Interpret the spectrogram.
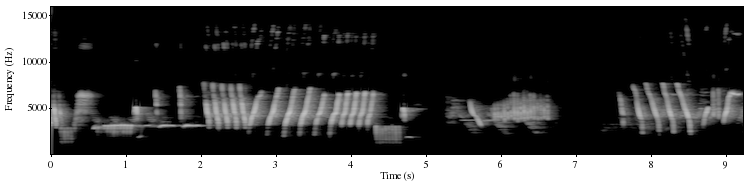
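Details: Gloster canary, song for training young canaries to sing: varied tours with trills, a low buzzy roll, steep downward sweeps, brief silences and resumed sweeping phrases.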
